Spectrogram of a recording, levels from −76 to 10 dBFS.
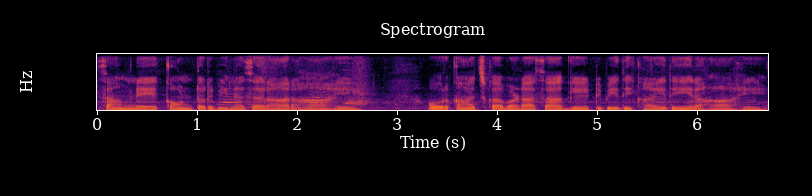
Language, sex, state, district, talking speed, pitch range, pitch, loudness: Hindi, female, Rajasthan, Jaipur, 170 wpm, 180-190 Hz, 180 Hz, -15 LUFS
